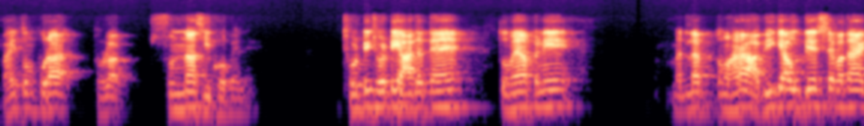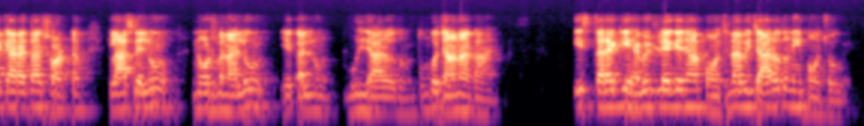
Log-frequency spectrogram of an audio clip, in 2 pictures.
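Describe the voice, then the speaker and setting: A man runs an online geography class, talking very fast and calling on students by name. His comes through as he explains and questions them. The recording is dull and lo-fi. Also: a little high, steady tone, bright, forceful tone. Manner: brisk, quizzing students by name. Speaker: teacher.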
